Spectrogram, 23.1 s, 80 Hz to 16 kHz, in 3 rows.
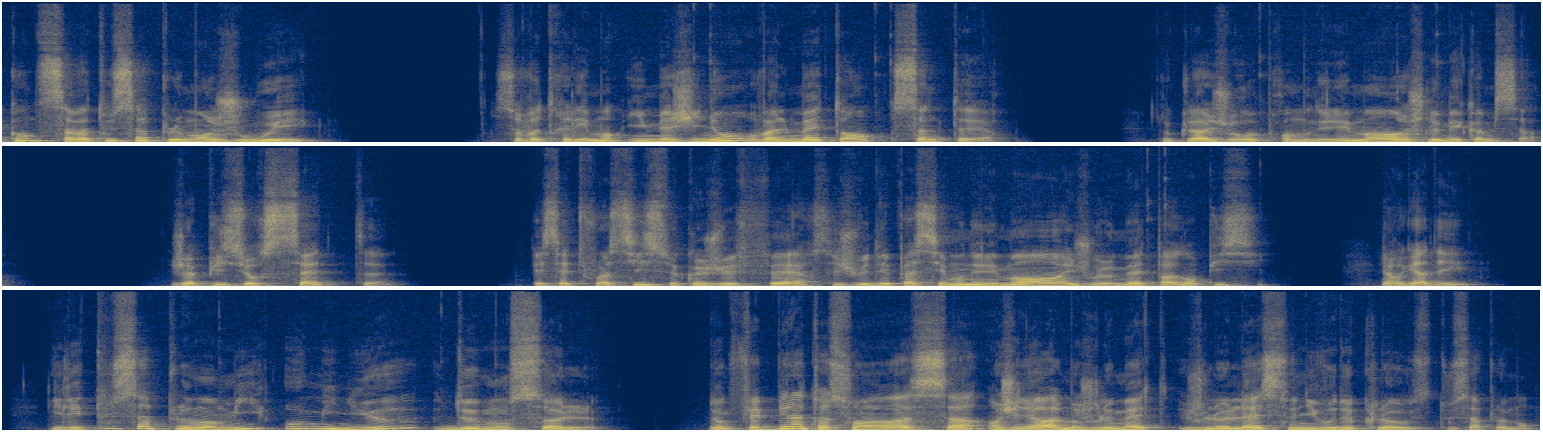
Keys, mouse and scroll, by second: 0.9-2.6 middle drag, 3.5-8.2 drag, 7.6-11.7 middle drag, 12.1 g, 13.7-15.4 drag, 14.0-15.9 middle drag, 17.6 middle click.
